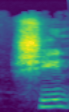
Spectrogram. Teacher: শিনের উচ্চারণটা হবে আওয়াজ ছড়াবে, এটা হচ্ছে তাফাসসির হরফ, আওয়াজ ছড়াবে।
